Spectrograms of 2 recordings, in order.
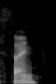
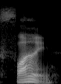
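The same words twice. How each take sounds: First: The word is said flatly and without enthusiasm. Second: The word is said warmly and enthusiastically. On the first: She looks merely acceptable. "it doesn't mean nearly as much" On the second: She looks great. "meaning she looks great today"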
